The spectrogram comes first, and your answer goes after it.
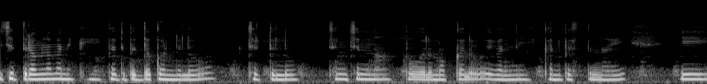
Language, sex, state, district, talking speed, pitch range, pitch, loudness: Telugu, female, Andhra Pradesh, Guntur, 135 wpm, 220-240 Hz, 230 Hz, -18 LUFS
